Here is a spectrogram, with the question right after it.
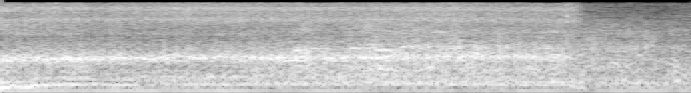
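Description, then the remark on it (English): A raspy, guttural breath dragged out for about two seconds, a person's voice imitating the irritated, snore-like breathing of a tween, likened to Darth Vader gargling mouthwash, before it trails off. “That guttural breathing that sounds like Darth Vader is gargling mouthwash.”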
